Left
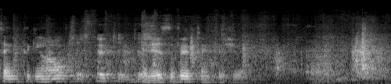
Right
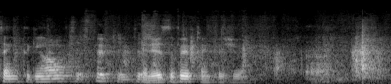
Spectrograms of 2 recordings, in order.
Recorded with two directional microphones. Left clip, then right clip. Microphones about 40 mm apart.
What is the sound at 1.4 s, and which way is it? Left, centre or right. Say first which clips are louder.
Speech: right 2 dB; right.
